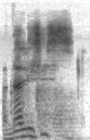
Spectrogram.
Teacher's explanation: Esa es una esdrújula. Análisis, acento en la segunda A.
